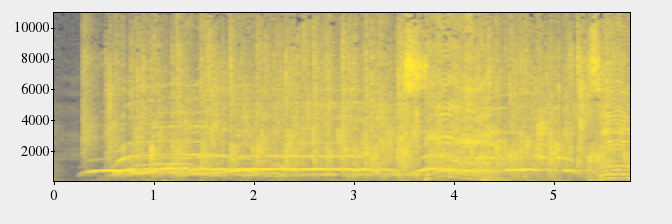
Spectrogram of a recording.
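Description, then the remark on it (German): A live audience at an after-work event in Nuremberg bursts into loud, sustained applause and cheering, with whoops and shouts rising and falling over steady clapping for several seconds. “Afterwork, seid mal laut.”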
